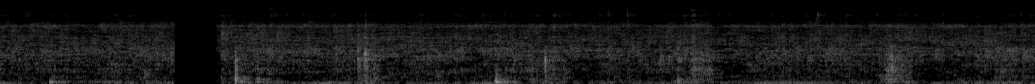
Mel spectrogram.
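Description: Bullet tuna (tulingan) fries in a pan with a steady, soft broadband hiss, broken by a few faint pops and clicks and a brief dropout near the start; nobody speaks.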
